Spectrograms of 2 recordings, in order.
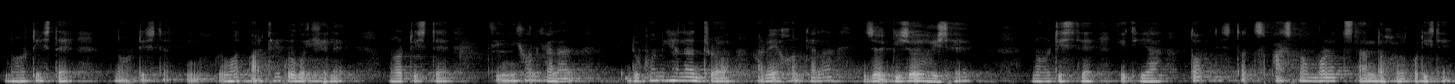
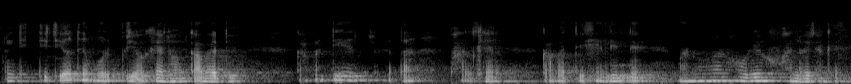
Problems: none marked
